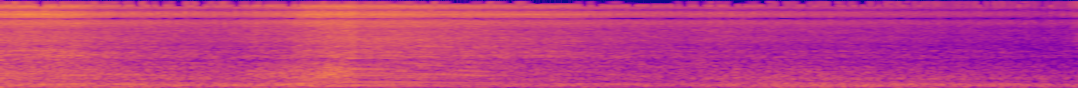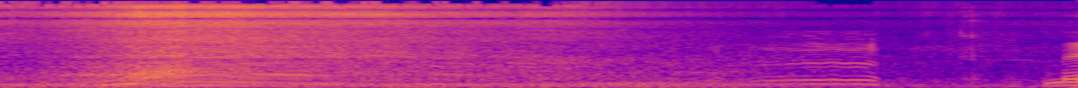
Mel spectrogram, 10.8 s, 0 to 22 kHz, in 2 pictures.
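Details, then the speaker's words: 2005 Ford F-150, 5.4 Triton V8: two clean throttle blips rising and falling smoothly over a deep, even V8 burble, no knocks or misses; sounds good. Healthy engine revving. "Man, she sounds good. All right, Kyle. I hope that was what you were wanting to hear, man."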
